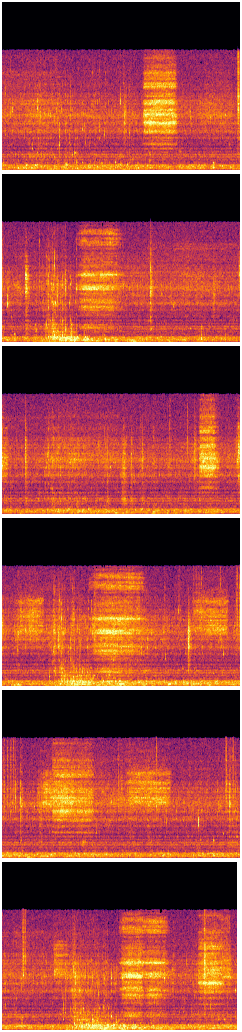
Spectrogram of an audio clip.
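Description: Scuba regulator breathing heard underwater: exhaled air bubbles out in a gurgling burst about every ten seconds, with a faint hiss of inhalation between, over a steady underwater rush.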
